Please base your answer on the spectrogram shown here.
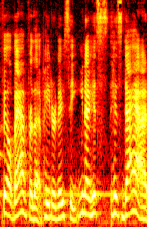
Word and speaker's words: Ducey: me just say that how do you pronounce his last name again ducey that's how they say you ever sit back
